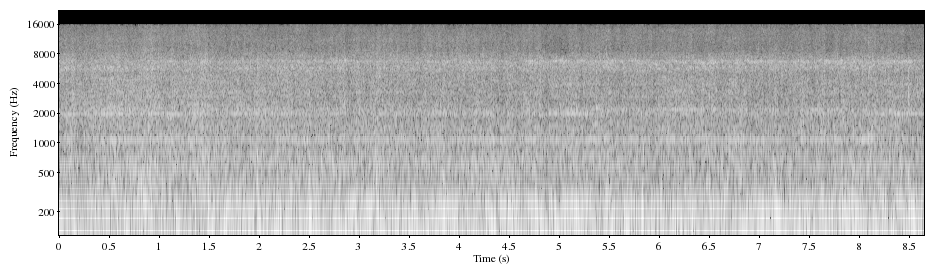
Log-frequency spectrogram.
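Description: Bell Boeing V-22 Osprey tiltrotor running on the ramp in helicopter mode, its twin turboshaft engines and proprotors making a loud, steady rumble with a steady high whine over it.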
